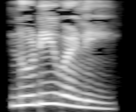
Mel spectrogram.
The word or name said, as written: ನಡುವಳಿ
